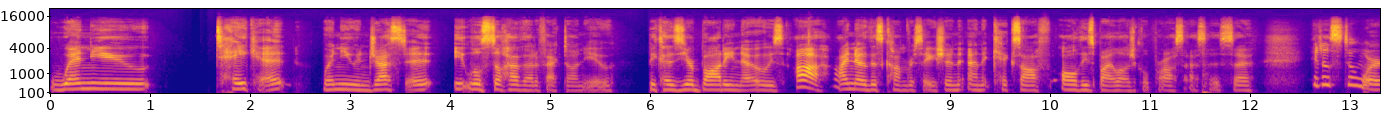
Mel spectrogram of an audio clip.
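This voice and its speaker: In an ordinary speaking voice, a woman with an American accent talks at a fairly slow pace and medium pitch with ordinary pitch variation, recorded very cleanly with a silent background and a dry, close sound with no echo. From United States. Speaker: herbalist. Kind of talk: interview. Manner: casual, with fillers.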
